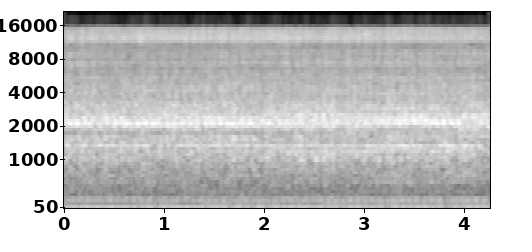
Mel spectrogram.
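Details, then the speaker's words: 1982 Porsche 924 Turbo after rebuilt fuel distributor fitted and timing set: steady, even idle with smooth low rumble, no knocks or misses, idling slightly higher once air filter refitted, target about 900 rpm; normal idle. "Seems like it's idling a little bit higher after putting the air filter and everything on it."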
